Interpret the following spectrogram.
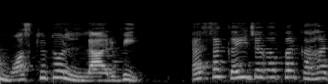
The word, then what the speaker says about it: larvae: अब ये mosquito लार्वी spelling देखिए LARVAE।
